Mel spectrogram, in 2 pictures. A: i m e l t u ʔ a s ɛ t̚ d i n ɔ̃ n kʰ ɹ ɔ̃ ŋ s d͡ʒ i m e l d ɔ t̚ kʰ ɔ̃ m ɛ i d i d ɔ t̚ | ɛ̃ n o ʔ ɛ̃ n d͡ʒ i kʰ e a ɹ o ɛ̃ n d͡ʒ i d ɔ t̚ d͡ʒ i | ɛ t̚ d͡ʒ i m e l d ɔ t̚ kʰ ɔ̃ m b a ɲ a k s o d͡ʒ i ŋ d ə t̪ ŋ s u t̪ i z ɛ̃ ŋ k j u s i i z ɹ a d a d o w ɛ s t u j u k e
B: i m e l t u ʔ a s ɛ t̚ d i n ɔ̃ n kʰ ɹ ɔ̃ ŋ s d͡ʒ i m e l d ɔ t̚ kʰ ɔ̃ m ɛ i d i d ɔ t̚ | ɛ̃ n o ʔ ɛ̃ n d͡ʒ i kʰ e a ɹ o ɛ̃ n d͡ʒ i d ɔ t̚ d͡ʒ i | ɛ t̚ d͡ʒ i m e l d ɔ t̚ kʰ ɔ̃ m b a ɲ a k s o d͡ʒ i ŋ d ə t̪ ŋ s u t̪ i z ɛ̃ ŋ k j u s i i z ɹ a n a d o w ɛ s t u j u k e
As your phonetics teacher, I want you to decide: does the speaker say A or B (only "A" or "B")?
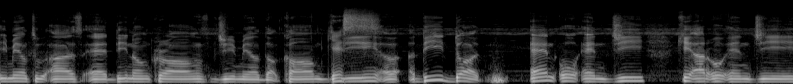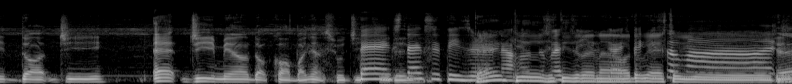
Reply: B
